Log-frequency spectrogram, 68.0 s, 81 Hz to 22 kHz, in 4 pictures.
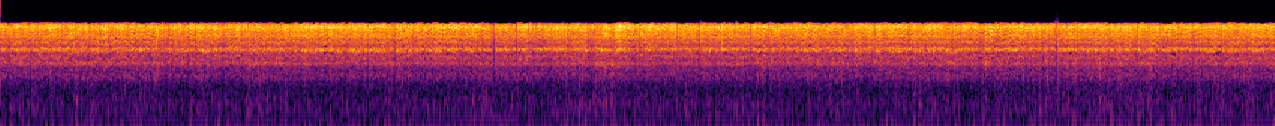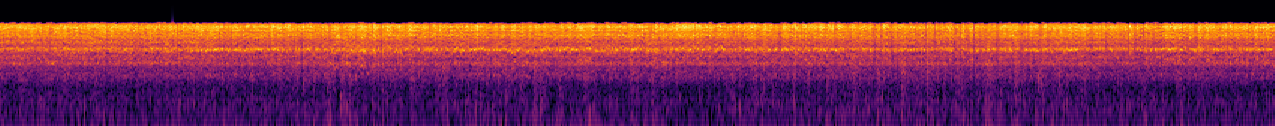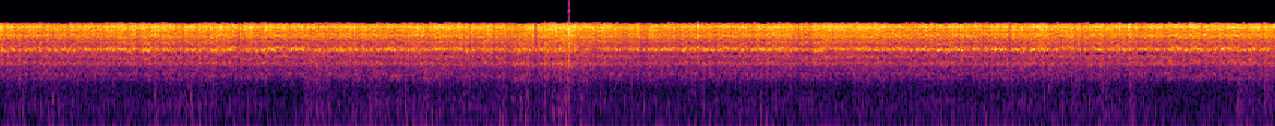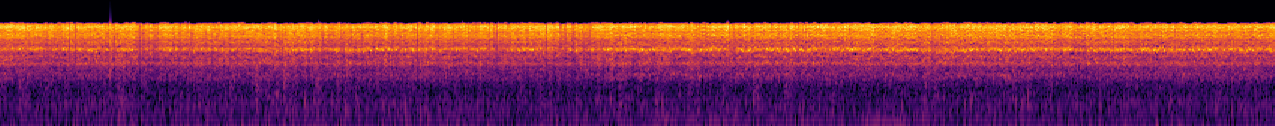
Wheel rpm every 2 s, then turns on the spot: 210, 210, 210, 220, 230, 210, 220, 220, 210, 220, 210, 210, 210, 210, 220, 230, 210, 220, 220, 220, 240, 210, 220, 220, 220, 220, 240, 210, 220, 220, 220, 220, 220, 220.
none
